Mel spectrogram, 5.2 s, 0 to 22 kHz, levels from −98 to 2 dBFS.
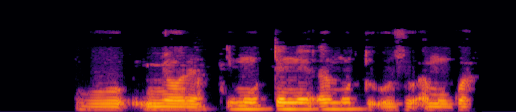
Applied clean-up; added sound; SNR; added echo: none; none; none; none.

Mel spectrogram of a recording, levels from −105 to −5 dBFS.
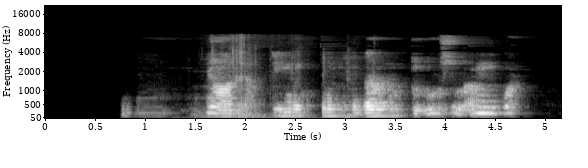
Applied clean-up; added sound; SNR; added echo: neural mask model DeepFilterNet 3.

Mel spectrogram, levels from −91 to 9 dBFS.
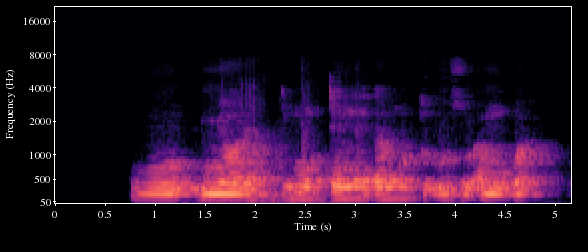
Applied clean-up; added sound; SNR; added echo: neural separator model SepFormer DNS4.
